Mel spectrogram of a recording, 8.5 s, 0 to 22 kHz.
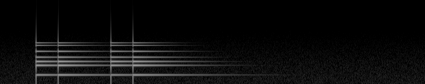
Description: Ship's bell, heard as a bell. 4. Four half-hours of the watch have passed.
